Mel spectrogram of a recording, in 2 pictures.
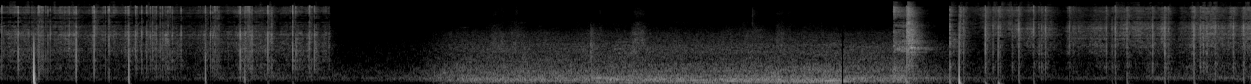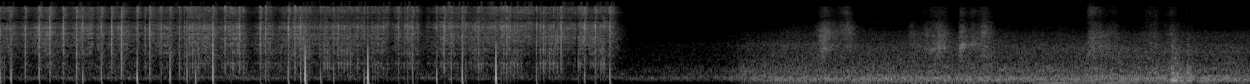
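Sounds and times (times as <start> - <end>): welding arc crackling and hissing: 0.0 - 3.4, 9.0 - 18.8.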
